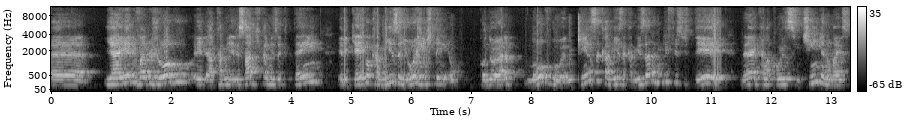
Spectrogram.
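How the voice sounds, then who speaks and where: A man's high-pitched voice, dark and mellow in tone, with lively intonation. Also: moderate pace. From Brazil, Ribeirão Preto (São Paulo state). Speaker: sports business executive. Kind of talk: interview.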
